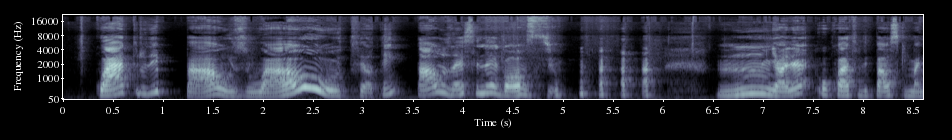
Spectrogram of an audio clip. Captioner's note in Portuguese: risadas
